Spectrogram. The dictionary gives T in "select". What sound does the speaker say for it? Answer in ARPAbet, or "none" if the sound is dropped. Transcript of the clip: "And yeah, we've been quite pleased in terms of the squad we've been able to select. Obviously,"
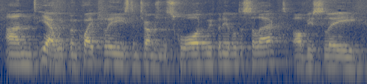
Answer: T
